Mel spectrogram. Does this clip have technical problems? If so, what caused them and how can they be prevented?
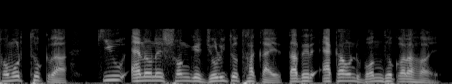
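Yes. The whole speech clip carries 4-bit ADPCM compression damage. Each sample is coded as a coarse 4-bit step from a prediction, so gritty hiss rides on every loud syllable and attacks distort. Nothing sounds above 5.3 kHz, which fits a low sample rate near 11 kHz and about 44 kbps. Prevent this by recording at a higher sample rate to a lossless or higher-bitrate format.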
